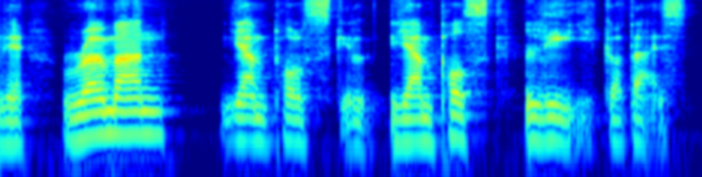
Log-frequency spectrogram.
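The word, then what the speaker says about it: Yampolskiy: Yamp like that's the easy bit. Y M P Y A P and then P. Oh no, it's Pski with an I before the the Y. Yampolski.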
